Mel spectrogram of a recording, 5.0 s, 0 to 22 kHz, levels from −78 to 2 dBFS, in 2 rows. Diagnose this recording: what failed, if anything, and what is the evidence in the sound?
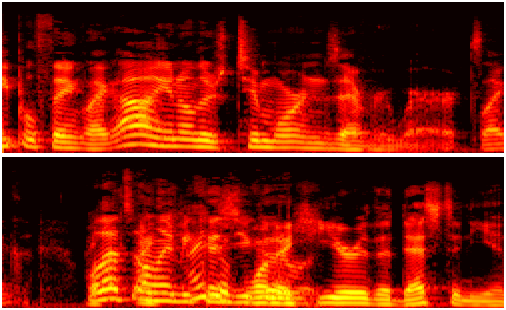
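Nothing failed, and there is no evidence in the sound of any fault at any stage of the recording.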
